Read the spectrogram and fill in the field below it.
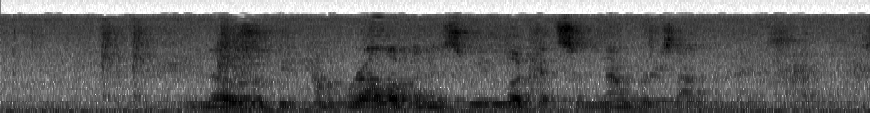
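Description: A middle-aged man speaks calmly to an audience.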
